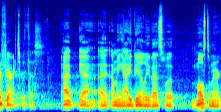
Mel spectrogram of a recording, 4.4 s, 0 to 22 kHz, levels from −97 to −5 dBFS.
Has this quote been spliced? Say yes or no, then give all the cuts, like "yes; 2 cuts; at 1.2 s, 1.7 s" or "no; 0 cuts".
no; 0 cuts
